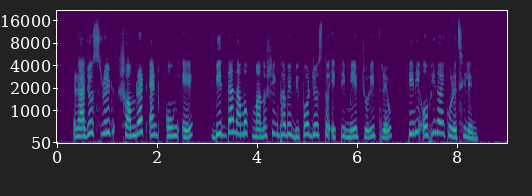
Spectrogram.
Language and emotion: Bengali, neutral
